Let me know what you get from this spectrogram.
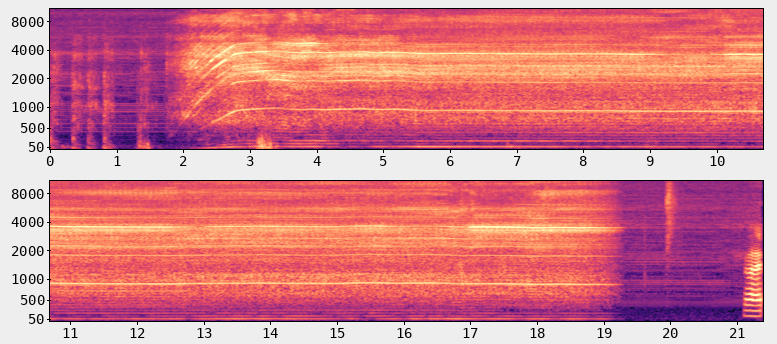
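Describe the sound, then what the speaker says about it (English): An electric air pump sold for Tesla cars starts up and runs with a loud, steady mechanical whine and buzzing drone for about seventeen seconds, then shuts off abruptly. "we sell these air pumps as well"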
